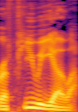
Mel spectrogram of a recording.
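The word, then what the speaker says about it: Refugio: Somebody gave me a pronouncer and Refurio went Refuio. I've never, ever, ever, ever, ever, ever heard that. – It's a silent R.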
